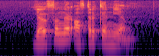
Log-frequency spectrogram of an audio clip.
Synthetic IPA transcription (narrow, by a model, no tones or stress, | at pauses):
jœwfəŋəɾʔɐfdrəkəniəm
